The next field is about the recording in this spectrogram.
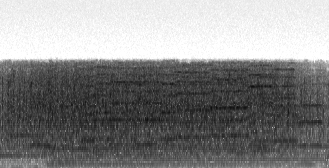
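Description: A bus engine idles steadily, a continuous low rumbling drone with a rough, slightly knocking texture that holds even for several seconds, easing off a little at the very end. No one speaks.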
